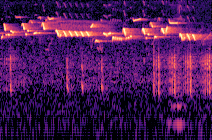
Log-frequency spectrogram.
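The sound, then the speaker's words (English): A winter wren sings a long, rapid song of high tinkling notes and trills running continuously from a perch on a tall spruce tree, with faint lower chirps of mink frogs and soft background ambience; no talking. “So you can hear the winter wren, that long, beautiful bird song, and this strange kind of frog sound.”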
